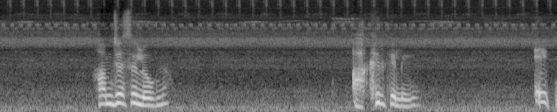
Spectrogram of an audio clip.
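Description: A woman speaks close by in a pleading, emotional voice.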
